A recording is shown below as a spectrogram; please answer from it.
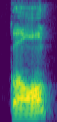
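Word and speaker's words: comb: And one thing more, M और B जब भी आ जाते हैं साथ, तो हमने M के बाद निकालनी B को साइलेंट करना है, जैसे बॉम्ब, कॉम, टूम, लिम, एटसेट्रा.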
